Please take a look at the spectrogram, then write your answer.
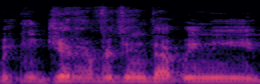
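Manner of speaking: eager, excited voice. Voicing residents running to the docks: excited townsfolk. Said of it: "scurry off and start walking towards the docks very excitedly".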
